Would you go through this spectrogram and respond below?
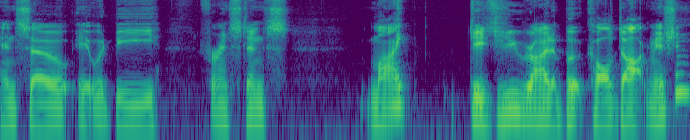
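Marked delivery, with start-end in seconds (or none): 3.7-6.9 Australian accent, swooping and rising at the end. Explaining Australians ending statements like questions: Australian accent, rising at end. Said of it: "a statement like a question that goes up like a question at the end".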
